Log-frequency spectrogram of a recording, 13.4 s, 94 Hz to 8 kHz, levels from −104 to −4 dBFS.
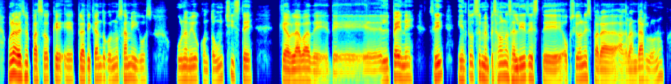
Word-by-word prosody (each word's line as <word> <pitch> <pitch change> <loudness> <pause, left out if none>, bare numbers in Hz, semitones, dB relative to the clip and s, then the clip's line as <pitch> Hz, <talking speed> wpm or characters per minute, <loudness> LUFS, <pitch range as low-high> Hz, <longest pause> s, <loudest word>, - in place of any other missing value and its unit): Una 160 +3 +7
vez 145 -2 +7
me 145 -2 0
pasó 120 +1 0
que, 120 -2 +1
eh, 115 -1 -4
platicando 120 +3 0
con 115 0 -4
unos 125 0 -5
amigos, 115 -4 -2 0.5
un 115 +1 -3
amigo 120 +1 0
contó 105 -1 -7
un 120 +6 -4
chiste 120 -4 -2 0.5
que 115 - +1
hablaba 105 +1 +4
de 95 -1 -5
de, 90 +3 -6
e - - -3
el 105 +1 -2
pene, 130 -2 +4 0.3
¿sí?, 145 +5 +3 0.3
y 115 - -2
entonces 140 +5 -2
me 125 - +3
empezaron 140 +5 -1
a 140 - 0
salir, 120 +3 +2
este, 105 -4 0
opciones 125 +4 -2
para 100 -2 +1
agrandarlo, 105 +1 -2
¿no?, 145 +6 -9
115 Hz, 150 wpm, -23 LUFS, 105-125 Hz, 0.5 s, Una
